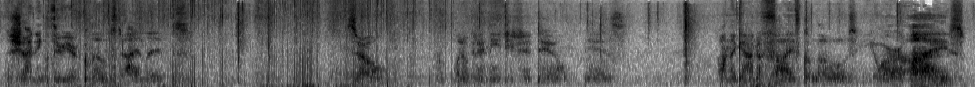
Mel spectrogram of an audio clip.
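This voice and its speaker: A man whispering softly and casually as he hosts an ASMR livestream, in a hushed, unhurried manner. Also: low-quality recording.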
